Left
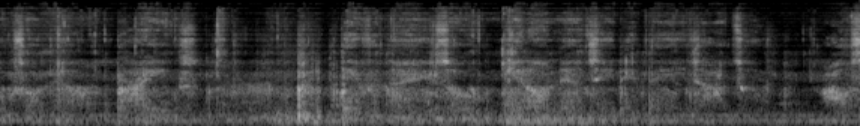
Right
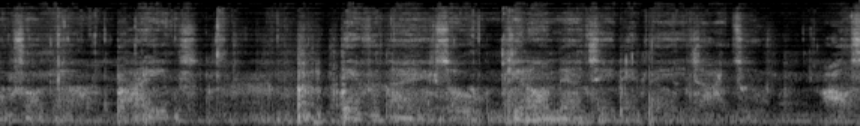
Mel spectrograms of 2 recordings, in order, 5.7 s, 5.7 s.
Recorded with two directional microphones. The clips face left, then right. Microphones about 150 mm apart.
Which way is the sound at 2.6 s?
30° right (ahead or behind).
